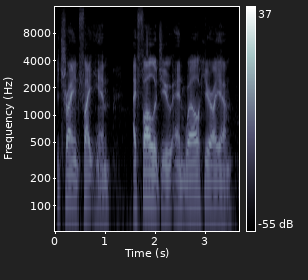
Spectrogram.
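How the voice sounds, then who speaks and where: Man reading a low-voiced, stubborn novice swordsman. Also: fairly even intonation, normal speed, clear, resonant tone, close to an everyday voice. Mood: earnest, bitter. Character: trembling, untrained, stubborn would-be swordsman. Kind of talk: reading video game dialogue aloud.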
